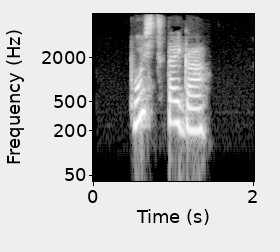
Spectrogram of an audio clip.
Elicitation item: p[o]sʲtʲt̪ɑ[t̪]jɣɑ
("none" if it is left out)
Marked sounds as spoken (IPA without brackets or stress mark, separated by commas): u, none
